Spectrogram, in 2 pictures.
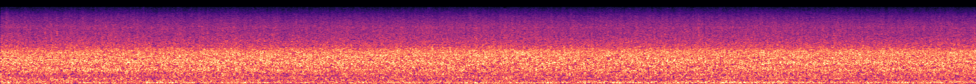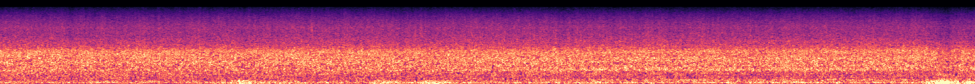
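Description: Heavy rain pouring down with floodwater rushing, a steady, even hiss that does not let up. There is a brief low thump near the end.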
